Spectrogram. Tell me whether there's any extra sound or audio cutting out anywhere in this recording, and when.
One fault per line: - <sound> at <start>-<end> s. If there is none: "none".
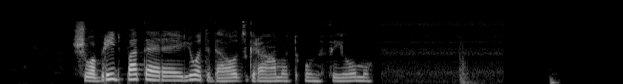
- thud at 4.6-5.0 s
